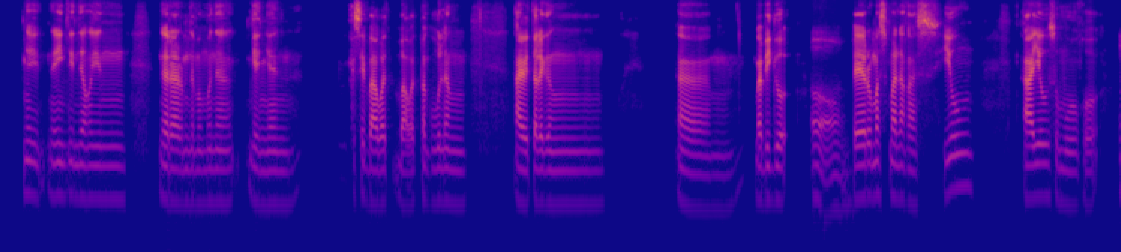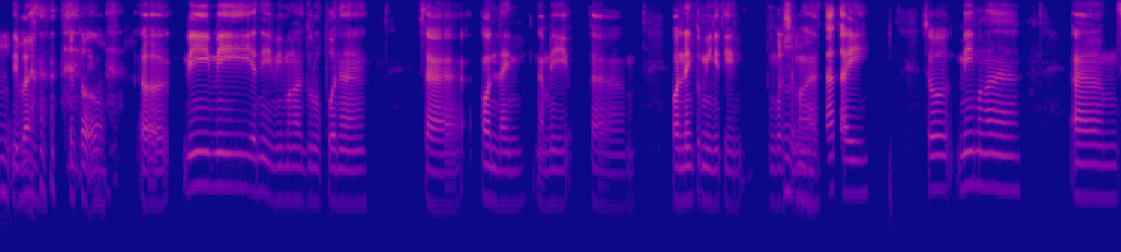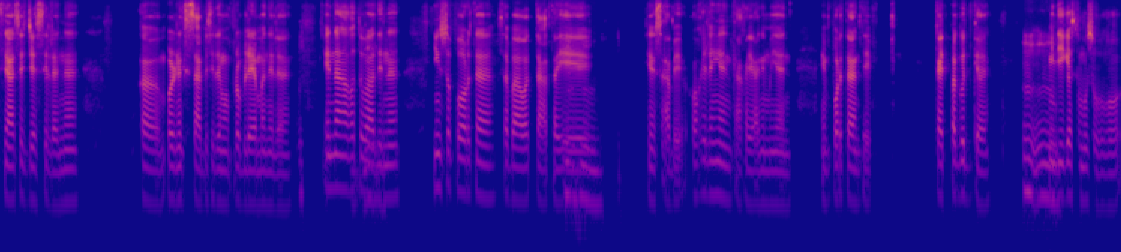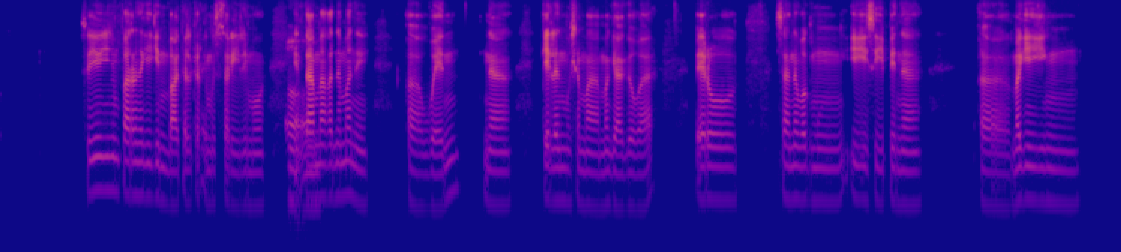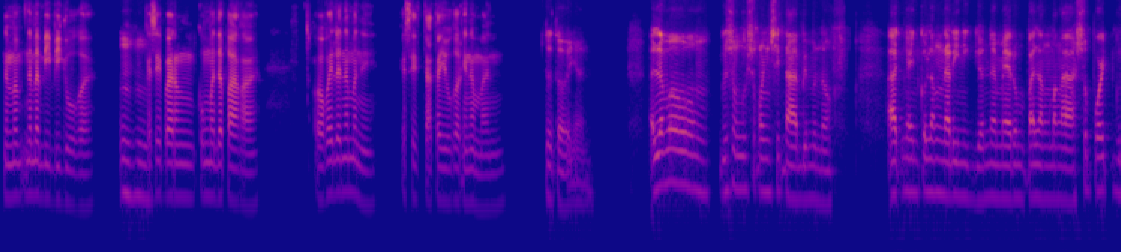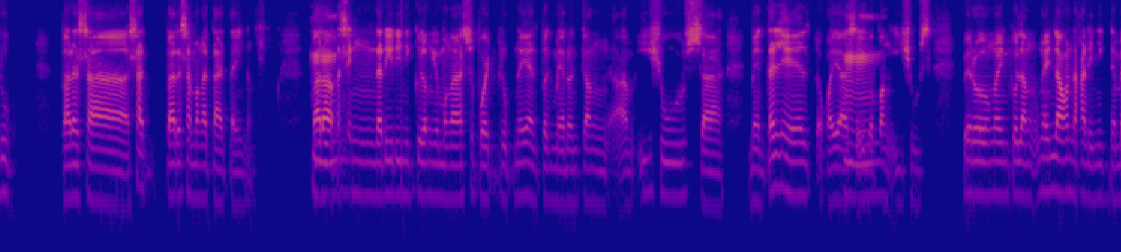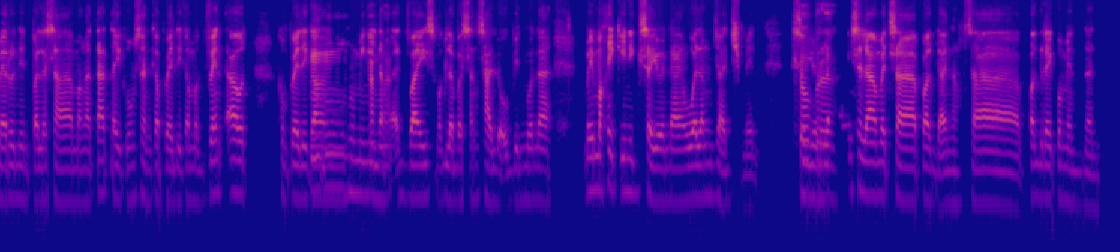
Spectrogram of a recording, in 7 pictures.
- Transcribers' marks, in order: tapping; other background noise; chuckle
- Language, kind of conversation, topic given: Filipino, advice, Paano ko malalampasan ang takot na mabigo nang hindi ko nawawala ang tiwala at pagpapahalaga sa sarili?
